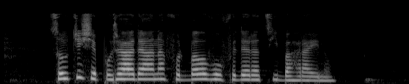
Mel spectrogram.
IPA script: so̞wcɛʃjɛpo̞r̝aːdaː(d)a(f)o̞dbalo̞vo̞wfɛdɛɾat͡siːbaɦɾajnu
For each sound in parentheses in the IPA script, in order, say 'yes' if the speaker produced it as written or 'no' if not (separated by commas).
no, yes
